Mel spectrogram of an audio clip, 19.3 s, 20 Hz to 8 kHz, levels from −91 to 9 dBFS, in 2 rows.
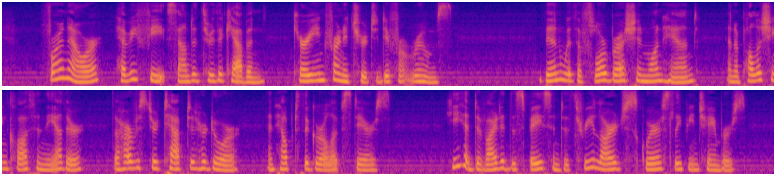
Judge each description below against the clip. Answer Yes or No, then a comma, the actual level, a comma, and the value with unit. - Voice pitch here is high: Yes, high, 210 Hz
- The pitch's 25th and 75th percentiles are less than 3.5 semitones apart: Yes, average, 3.0 semitones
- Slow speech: No, average, 160 wpm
